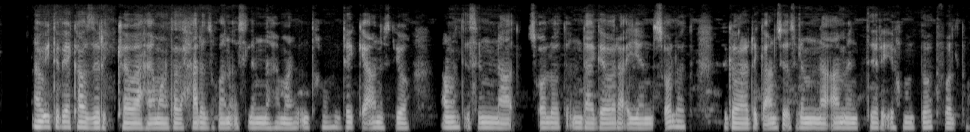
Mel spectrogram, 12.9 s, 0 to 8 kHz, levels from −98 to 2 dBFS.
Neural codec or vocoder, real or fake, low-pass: vocoder, 44.1 kHz, 128 mel bands every 512 samples, BigVGAN v2; fake; 7.2 kHz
